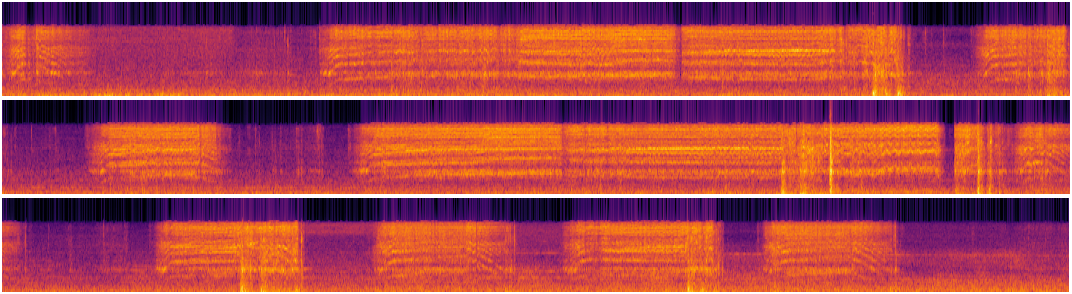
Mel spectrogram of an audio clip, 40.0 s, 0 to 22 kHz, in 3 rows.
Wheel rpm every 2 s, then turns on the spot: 120, 20, 110, 230, 220, 200, 110, 100, 50, 170, 220, 210, 220, 40, 90, 100, 100, 150, 110, 10.
16-18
